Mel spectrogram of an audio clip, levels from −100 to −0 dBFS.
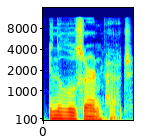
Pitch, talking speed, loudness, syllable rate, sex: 95 Hz, 175 wpm, -15 LUFS, 5.1 syllables/s, male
